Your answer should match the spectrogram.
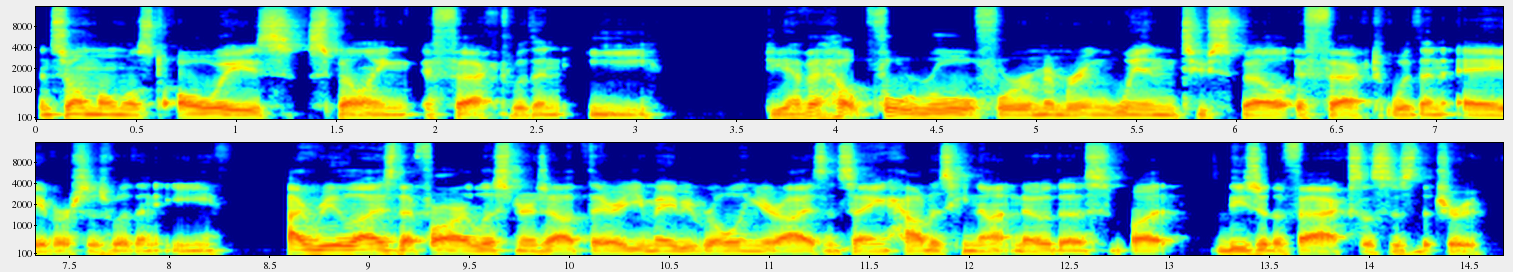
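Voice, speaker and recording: A man's voice: low voice, a little fast, darkish tone. A man, a doctor hosting, asking grammar questions in an earnest way with light humor. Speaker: physician host. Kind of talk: podcast interview questions.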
